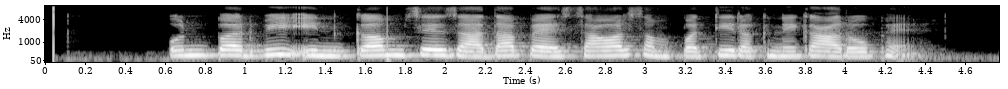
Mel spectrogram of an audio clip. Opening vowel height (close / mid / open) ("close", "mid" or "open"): close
